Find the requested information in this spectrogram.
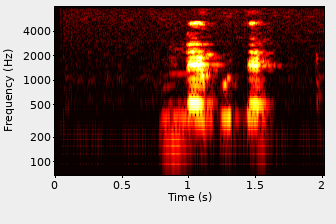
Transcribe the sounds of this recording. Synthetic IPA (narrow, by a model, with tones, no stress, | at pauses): n̩˦ne˦kʷu˦te˦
